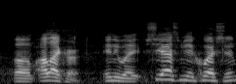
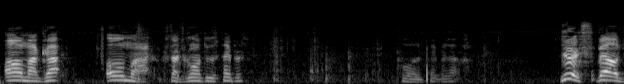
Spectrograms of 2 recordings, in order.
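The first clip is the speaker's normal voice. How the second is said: furious principal; 4 dB louder than usual. Acted. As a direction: throw him out of school. Principal expels John.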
